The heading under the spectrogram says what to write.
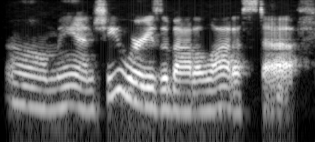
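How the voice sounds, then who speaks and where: A woman reading a children's story aloud expressively, pausing to ask simple questions and encourage answers. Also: sits low, expressive, heavy background noise.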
